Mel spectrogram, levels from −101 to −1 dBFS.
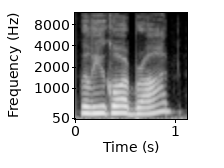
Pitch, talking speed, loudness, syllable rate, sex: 210 Hz, 215 wpm, -15 LUFS, 5.1 syllables/s, female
